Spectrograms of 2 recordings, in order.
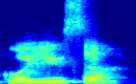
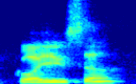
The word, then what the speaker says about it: Guayusa: So we're the first company in Ireland to sell a tea called Guayusa. So Guayusa, it's tough word to pronounce.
